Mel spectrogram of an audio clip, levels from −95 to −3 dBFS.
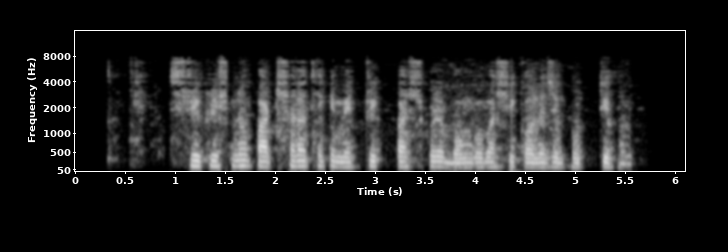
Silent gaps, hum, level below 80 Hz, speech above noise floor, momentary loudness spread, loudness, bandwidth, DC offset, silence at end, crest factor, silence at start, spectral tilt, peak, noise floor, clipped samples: none; none; -60 dBFS; 26 dB; 7 LU; -24 LUFS; 8 kHz; under 0.1%; 0.55 s; 20 dB; 0.6 s; -5.5 dB/octave; -4 dBFS; -50 dBFS; under 0.1%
